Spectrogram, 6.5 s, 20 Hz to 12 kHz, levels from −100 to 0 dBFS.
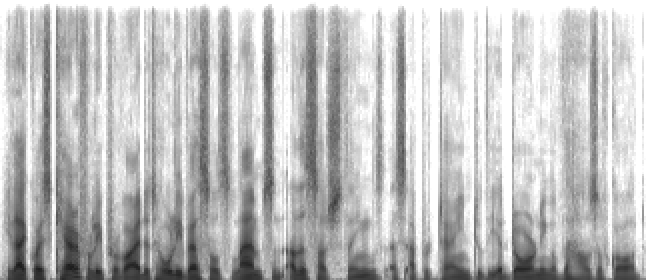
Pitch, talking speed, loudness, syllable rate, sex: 115 Hz, 195 wpm, -22 LUFS, 5.9 syllables/s, male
